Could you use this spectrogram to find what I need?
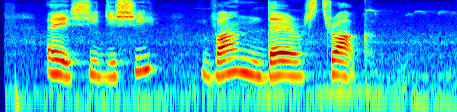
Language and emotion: Russian, neutral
